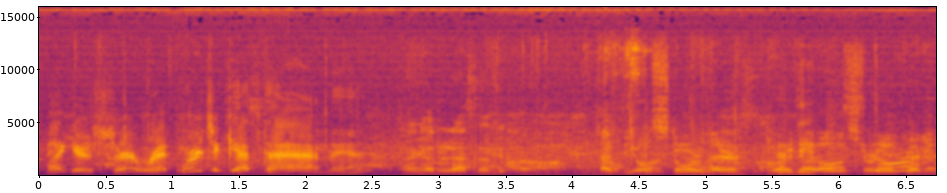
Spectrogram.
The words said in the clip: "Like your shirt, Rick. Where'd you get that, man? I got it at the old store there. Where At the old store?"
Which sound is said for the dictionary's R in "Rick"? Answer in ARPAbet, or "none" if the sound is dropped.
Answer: R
